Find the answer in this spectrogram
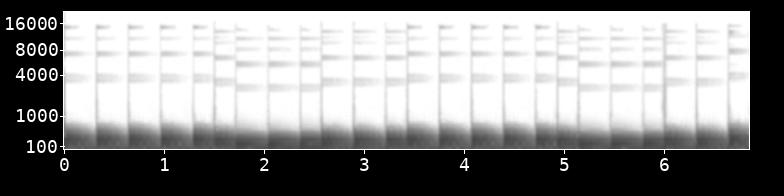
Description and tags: Bass Barkley - 4 bar - 140 BPM (no swing)
Acid-sized sample made with FruityLoops. I can't find out why I didn't make a track with this bass, I remember that I begun one... Anyway, hope you enjoy it!
bass, bigbeat, breakbeat, dance, electro, electronic, fruityloops, loop, music, sample, synth, techno, trance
